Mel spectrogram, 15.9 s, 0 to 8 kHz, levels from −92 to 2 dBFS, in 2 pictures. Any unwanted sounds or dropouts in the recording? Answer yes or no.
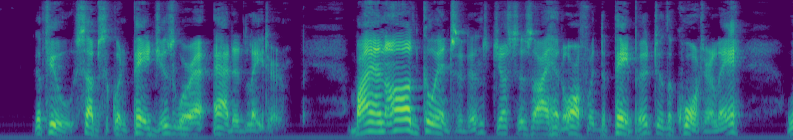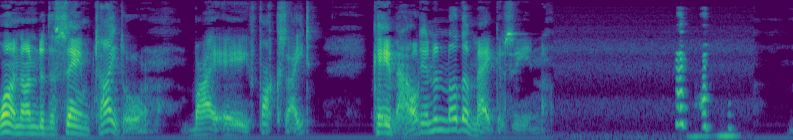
yes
